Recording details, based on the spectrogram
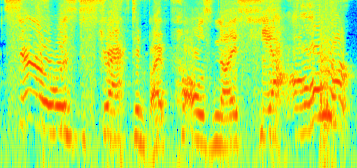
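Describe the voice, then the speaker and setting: A woman doing a playful mock dramatic reading of fan fiction, deliberately stilted, with asides and computer fan noise behind her. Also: high voice, expressive. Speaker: amateur reader of fan fiction.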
